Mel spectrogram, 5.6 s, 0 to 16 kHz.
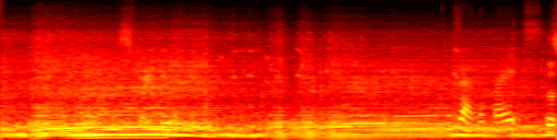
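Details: Old Yamaha Big Bear 350 ATV after repairs (seized front brakes freed, throttle fixed, front wheel bearings, tune-up): single-cylinder engine revving and settling, pulling cleanly with strong even note, no knocks or misses; runs healthy.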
